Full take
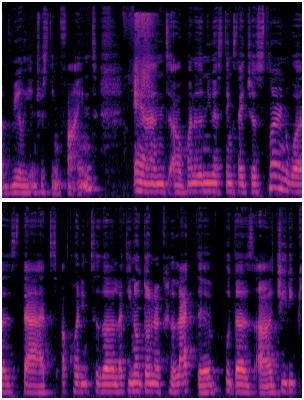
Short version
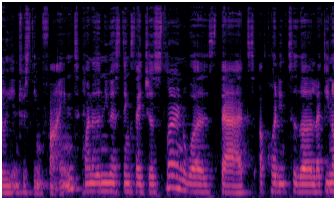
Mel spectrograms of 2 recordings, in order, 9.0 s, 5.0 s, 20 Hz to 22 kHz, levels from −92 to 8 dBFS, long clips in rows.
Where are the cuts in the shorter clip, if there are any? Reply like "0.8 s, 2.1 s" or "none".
1.2 s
